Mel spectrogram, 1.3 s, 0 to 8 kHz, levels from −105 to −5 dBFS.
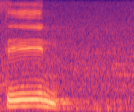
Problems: none marked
